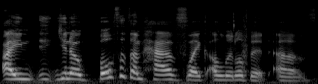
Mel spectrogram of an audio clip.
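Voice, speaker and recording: A woman's voice: on the high side, moderate pace, dry recording. A woman hosting a casual chat who laughs easily and puts loose, rambling questions to the writers. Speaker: host asking the writers questions.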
